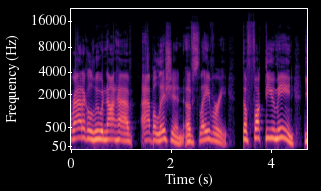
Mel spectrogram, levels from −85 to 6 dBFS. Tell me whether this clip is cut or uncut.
uncut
